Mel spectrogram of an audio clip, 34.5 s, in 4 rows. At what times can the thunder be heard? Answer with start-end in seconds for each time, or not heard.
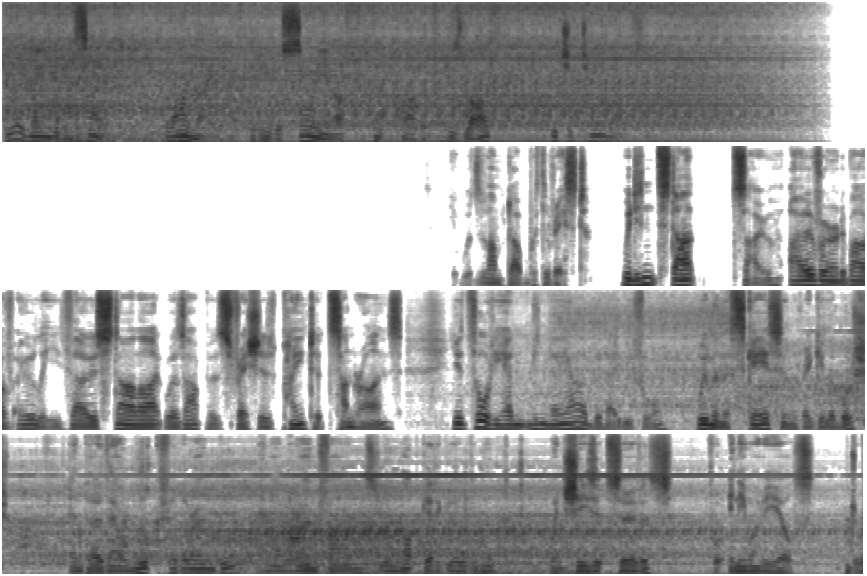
0.5-1.9, 30.4-31.9.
